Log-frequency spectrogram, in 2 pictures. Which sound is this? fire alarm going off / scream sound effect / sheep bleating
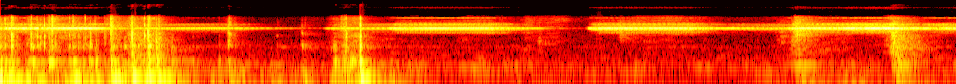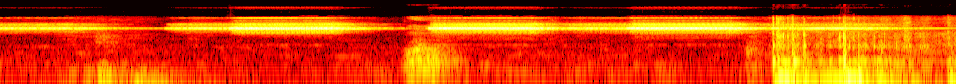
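fire alarm going off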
